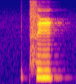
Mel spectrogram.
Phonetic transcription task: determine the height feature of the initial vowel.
high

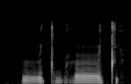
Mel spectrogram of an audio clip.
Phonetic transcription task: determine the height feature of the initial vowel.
high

